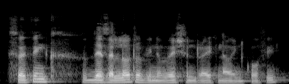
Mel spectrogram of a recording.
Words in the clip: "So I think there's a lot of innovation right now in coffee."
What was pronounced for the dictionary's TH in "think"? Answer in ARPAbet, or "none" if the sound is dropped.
TH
